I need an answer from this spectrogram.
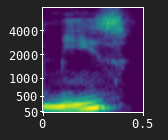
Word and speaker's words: Mise: It's spelled Mise, but you pronounce it Mise. It's Mise. So it's Mise, short for mise en place.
